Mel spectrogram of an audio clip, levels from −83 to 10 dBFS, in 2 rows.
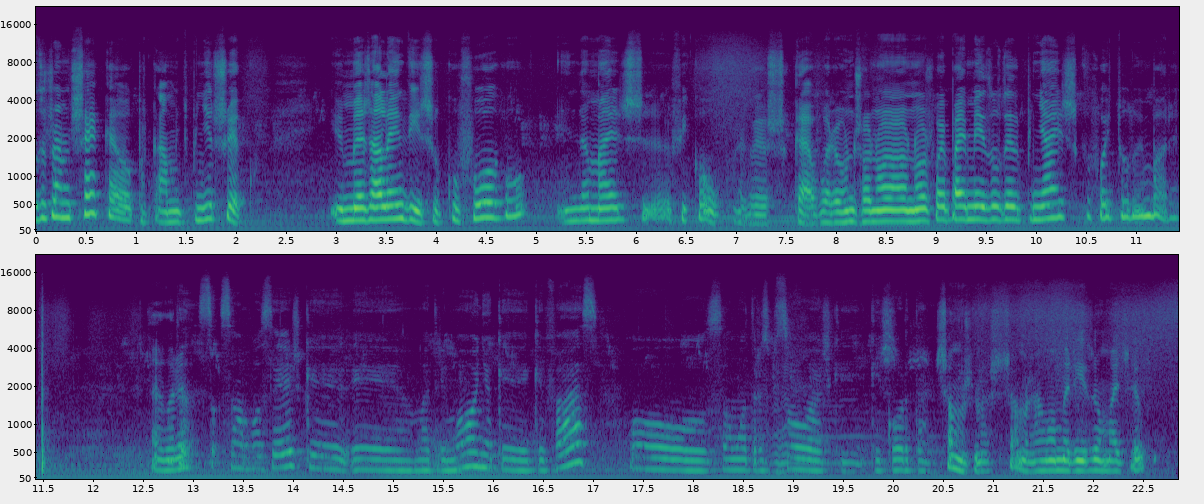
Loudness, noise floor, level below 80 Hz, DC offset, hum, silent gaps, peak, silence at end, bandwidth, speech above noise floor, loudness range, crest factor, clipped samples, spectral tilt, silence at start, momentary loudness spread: -22 LUFS; -47 dBFS; -48 dBFS; under 0.1%; none; none; -2 dBFS; 0 s; 14 kHz; 25 dB; 12 LU; 20 dB; under 0.1%; -6 dB/octave; 0 s; 17 LU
